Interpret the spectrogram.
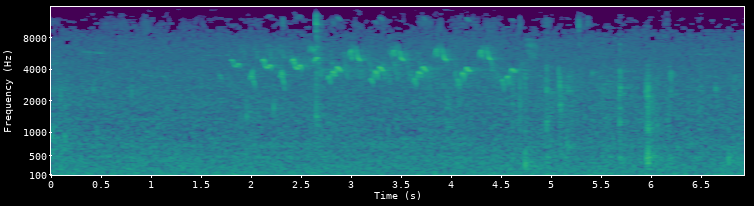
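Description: A songbird singing a quick run of short, high, downward-sliding chirps for a couple of seconds, faint over steady background hiss. There is a single small click near the end.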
